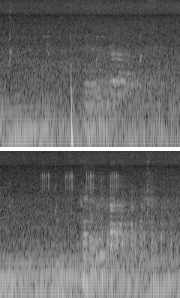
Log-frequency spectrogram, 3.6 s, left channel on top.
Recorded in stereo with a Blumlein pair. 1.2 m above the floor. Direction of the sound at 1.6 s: 50° right.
